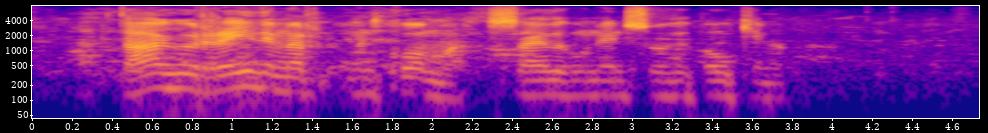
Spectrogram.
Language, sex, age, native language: Icelandic, male, 18-19, Icelandic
